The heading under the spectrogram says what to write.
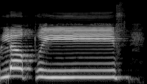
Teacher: کلمے کا حروف فا ہے، فا کے دو پیش کو ہم حذف کر دیں گے، فا ساکین ہو جائے گی، وف بنے گا وف بالاسکان.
